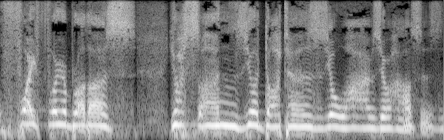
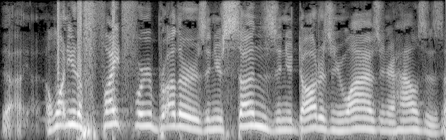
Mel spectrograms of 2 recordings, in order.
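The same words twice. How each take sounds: First: Hammed-up Scottish rallying cry, high and slow; horrible Braveheart accent. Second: Said in the usual way. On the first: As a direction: ham up a bad Scottish accent like a Braveheart speech. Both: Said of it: "That was the horrible accent".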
